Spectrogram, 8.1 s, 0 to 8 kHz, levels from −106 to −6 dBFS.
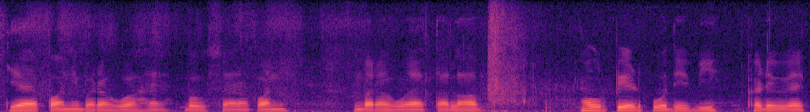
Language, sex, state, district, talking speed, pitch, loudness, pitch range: Hindi, male, Uttar Pradesh, Muzaffarnagar, 140 wpm, 115 Hz, -41 LUFS, 110-125 Hz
